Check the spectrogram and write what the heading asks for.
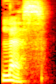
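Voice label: "less", British English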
